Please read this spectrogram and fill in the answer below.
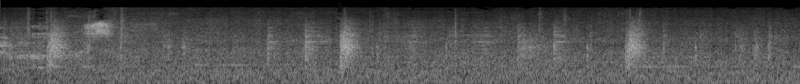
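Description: Steady low roar of a jet airliner's cabin in flight, with a few faint clicks and a brief snatch of a woman's voice near the start.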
